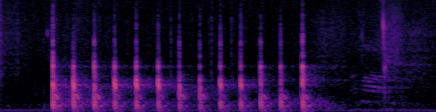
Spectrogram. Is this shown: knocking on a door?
yes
